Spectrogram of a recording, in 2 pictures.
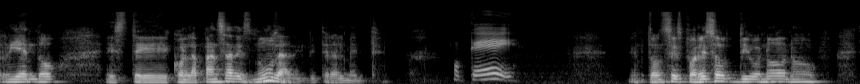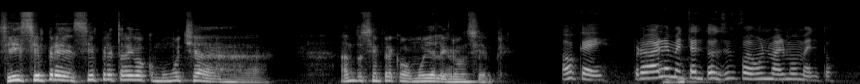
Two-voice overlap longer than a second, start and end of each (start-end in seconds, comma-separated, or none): none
